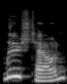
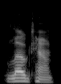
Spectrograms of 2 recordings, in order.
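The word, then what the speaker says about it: Loguetown: say it wrong yeah low Town Logan I say luge town because originally and the chapters I read uh they had written it as Rouge town so now I am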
